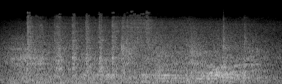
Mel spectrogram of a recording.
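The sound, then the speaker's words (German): One car after another's engine idles as it rolls slowly over a test lane in a large echoing vehicle inspection hall in Schafissen in the morning, a steady low rumble with faint clicks and clatter, continuous, with no one talking. “In der Halle der Motorfahrzeugkontrolle Schafissen ist heute am Morgen ein Auto nach dem anderen langsam über eine der Prüfstrassen gefahren.”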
